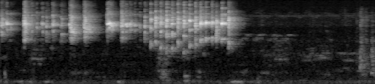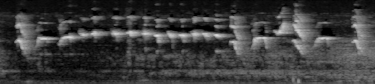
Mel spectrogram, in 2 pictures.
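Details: Energetic long-tailed shrike song: a burst of harsh scratchy chatter, a brief silence, then a long string of varied whistled and squeaky notes.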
